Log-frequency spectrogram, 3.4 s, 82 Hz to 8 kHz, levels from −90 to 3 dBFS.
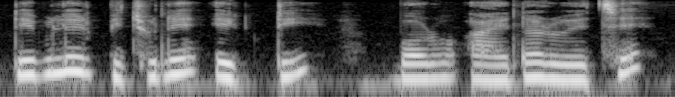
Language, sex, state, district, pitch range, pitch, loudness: Bengali, female, West Bengal, Alipurduar, 190-240 Hz, 205 Hz, -15 LUFS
